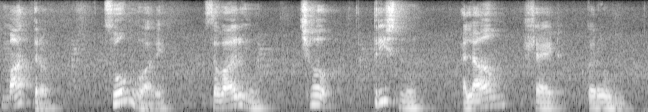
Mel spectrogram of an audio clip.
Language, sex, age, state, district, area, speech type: Gujarati, male, 30-45, Gujarat, Anand, urban, read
